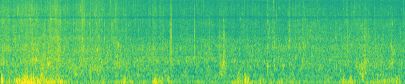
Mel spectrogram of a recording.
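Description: Small waves lapping at the shoreline with a steady wash of water and a few light splashes, over a low rumble in the first second.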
